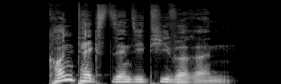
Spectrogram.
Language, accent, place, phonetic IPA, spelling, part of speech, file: German, Germany, Berlin, [ˈkɔntɛkstzɛnziˌtiːvəʁən], kontextsensitiveren, adjective, De-kontextsensitiveren.ogg
- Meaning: inflection of kontextsensitiv: 1. strong genitive masculine/neuter singular comparative degree 2. weak/mixed genitive/dative all-gender singular comparative degree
